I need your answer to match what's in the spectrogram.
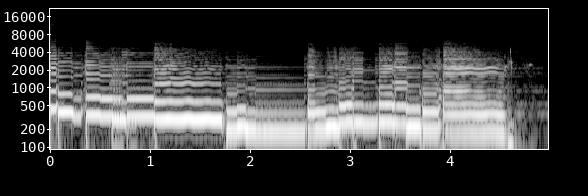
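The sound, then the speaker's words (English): An electric guitar on its neck pickup plays a loud, sustained single-note melody with smooth slides and a warm, slightly overdriven tone, ringing out alone before fading at the end. “And then the neck pickup is nice, too.”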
